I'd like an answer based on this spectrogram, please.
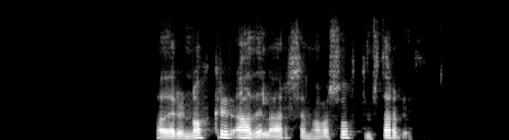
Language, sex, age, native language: Icelandic, male, 30-39, Icelandic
